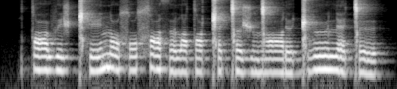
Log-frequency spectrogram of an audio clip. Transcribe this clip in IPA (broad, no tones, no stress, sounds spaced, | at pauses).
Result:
tˤ uː v e ʒ ǁʰ e n ɵː sˤ ɵ sˤ ɑ θ ɤ l ɛ tˤ o ǁ ɛ ǀ ə ʒ ɵ ŋ͡ǀ ɑː ɾ ɘ ɡ͡ǁ ɵː l ɛ ǀ ɘ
